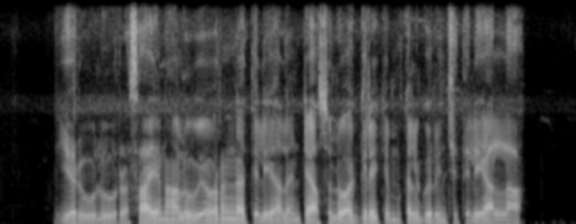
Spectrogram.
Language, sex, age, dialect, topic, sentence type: Telugu, male, 18-24, Southern, agriculture, statement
